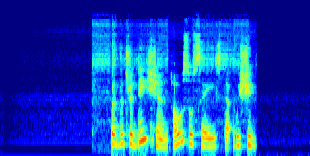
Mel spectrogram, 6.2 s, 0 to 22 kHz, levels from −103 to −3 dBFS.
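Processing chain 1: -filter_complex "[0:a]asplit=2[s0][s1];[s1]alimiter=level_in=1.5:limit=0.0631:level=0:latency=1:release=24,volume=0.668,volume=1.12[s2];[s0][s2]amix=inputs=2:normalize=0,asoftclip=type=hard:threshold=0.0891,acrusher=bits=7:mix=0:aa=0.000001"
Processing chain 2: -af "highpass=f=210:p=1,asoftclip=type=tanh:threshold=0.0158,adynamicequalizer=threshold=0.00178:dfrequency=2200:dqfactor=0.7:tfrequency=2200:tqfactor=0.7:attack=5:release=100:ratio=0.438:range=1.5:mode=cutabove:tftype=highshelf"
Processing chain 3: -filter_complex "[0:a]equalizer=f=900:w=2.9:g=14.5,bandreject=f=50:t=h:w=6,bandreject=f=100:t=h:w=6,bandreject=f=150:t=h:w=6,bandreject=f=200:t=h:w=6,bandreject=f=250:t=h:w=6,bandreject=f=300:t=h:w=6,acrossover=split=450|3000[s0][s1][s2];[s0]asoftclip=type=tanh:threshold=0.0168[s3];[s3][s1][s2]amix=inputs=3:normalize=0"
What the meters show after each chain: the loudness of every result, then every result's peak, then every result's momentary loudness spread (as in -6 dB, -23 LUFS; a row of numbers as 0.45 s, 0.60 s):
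-29.5 LUFS, -41.5 LUFS, -33.5 LUFS; -21.0 dBFS, -36.0 dBFS, -15.5 dBFS; 9 LU, 11 LU, 6 LU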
